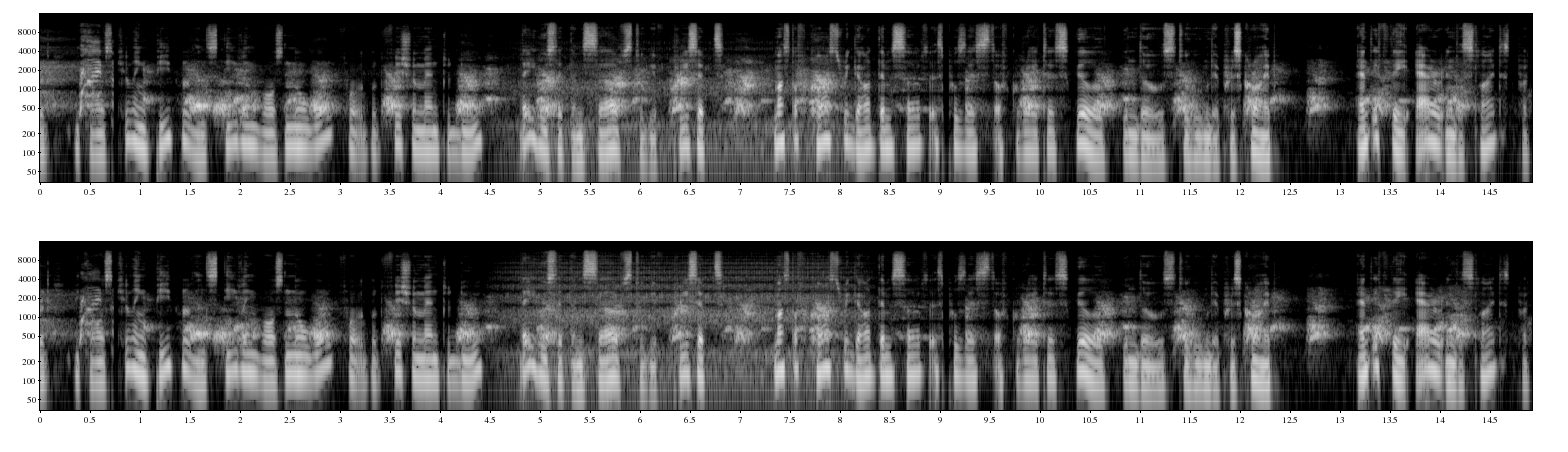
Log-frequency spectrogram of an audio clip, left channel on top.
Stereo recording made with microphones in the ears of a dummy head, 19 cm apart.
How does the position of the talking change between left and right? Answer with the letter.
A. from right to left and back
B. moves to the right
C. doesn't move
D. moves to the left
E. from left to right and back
D.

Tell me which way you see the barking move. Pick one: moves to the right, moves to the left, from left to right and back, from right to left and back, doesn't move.
moves to the right.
